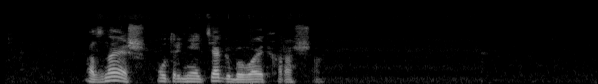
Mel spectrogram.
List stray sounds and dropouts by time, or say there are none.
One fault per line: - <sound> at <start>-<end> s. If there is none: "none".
none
